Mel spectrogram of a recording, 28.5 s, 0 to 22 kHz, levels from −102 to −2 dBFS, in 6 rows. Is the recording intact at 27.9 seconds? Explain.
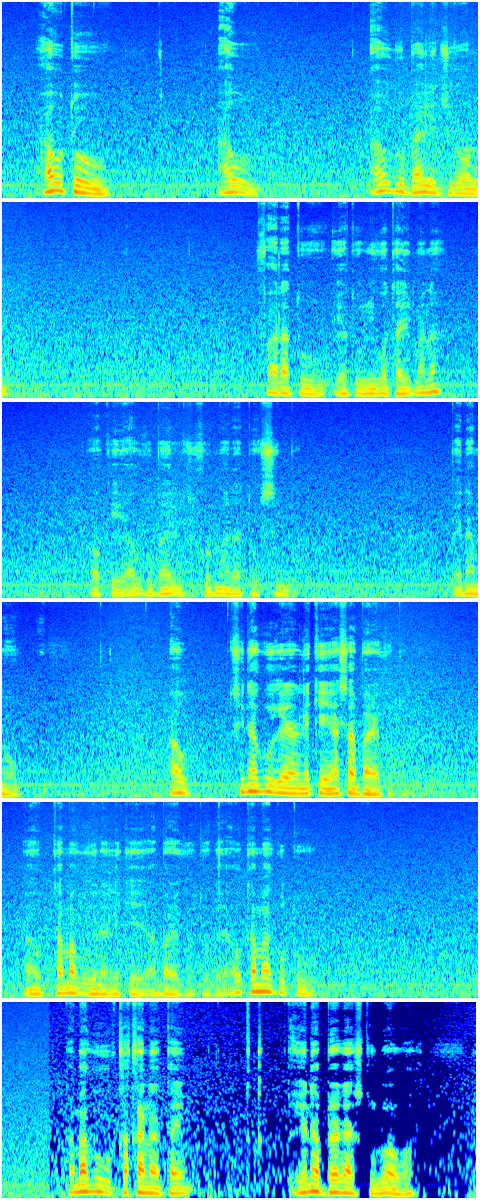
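No, 27.9 s sits inside a stretch of overdone noise removal running from 24.27 s to the end, where aggressive denoising strips bands near the noise floor, leaving speech over twinkly near-silence.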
